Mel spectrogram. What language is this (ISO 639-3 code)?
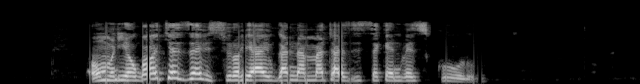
lug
